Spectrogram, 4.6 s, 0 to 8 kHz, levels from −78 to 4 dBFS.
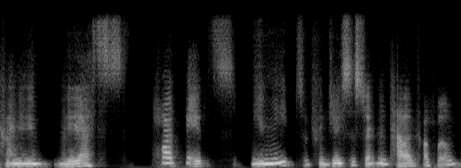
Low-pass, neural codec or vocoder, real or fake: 7.2 kHz; codec, 16 kHz, 0.5 kbps, FreqCodec, smaller model; fake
